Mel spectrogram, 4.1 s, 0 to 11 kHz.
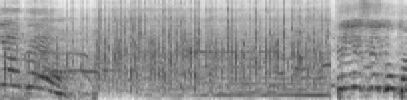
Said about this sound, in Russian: Диплом, медаль, кубок, конечно, iPhone 6 и наши общие аплодисменты.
